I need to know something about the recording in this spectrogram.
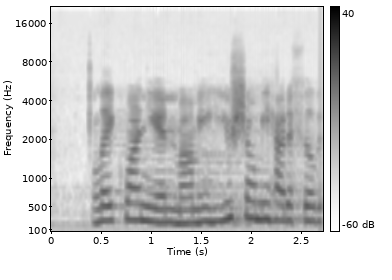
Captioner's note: speaking in foreign language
